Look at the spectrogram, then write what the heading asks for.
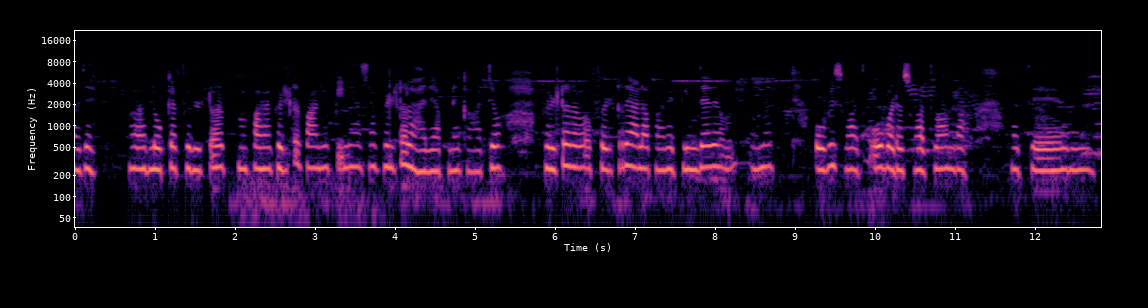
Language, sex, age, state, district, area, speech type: Dogri, female, 18-30, Jammu and Kashmir, Reasi, rural, spontaneous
